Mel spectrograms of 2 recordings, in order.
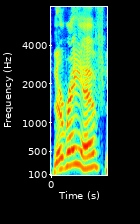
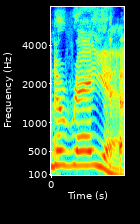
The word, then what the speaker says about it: Nureyev: Nureyev. – Oh, Nureyev.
